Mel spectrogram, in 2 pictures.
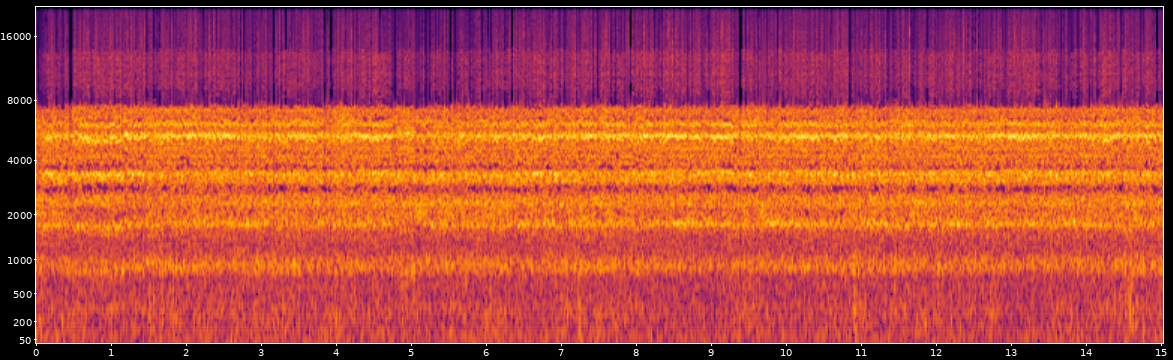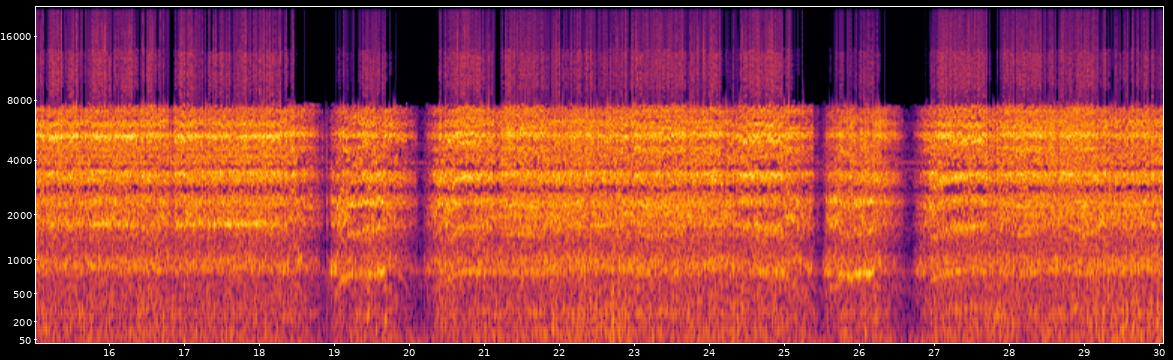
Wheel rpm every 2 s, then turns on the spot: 220, 230, 230, 230, 230, 230, 230, 230, 230, 120, 180, 220, 140, 140, 220.
none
